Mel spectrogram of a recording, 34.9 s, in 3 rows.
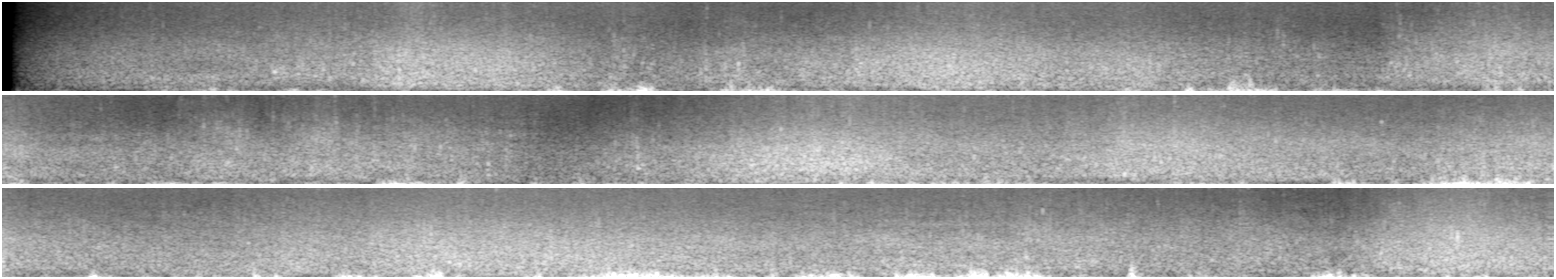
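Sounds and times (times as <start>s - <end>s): wind over water: 0.2s - 34.9s
sea waves washing: 1.3s - 34.9s
wind buffeting microphone: 3.8s - 6.1s, 6.8s - 11.9s, 16.0s - 34.9s.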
